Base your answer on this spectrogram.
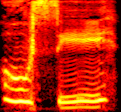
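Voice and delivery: high, loud coo; high pet-name coo. A narrator's reading. Friend using her pet name, cooing high. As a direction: coo the nickname fondly. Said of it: "she says".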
